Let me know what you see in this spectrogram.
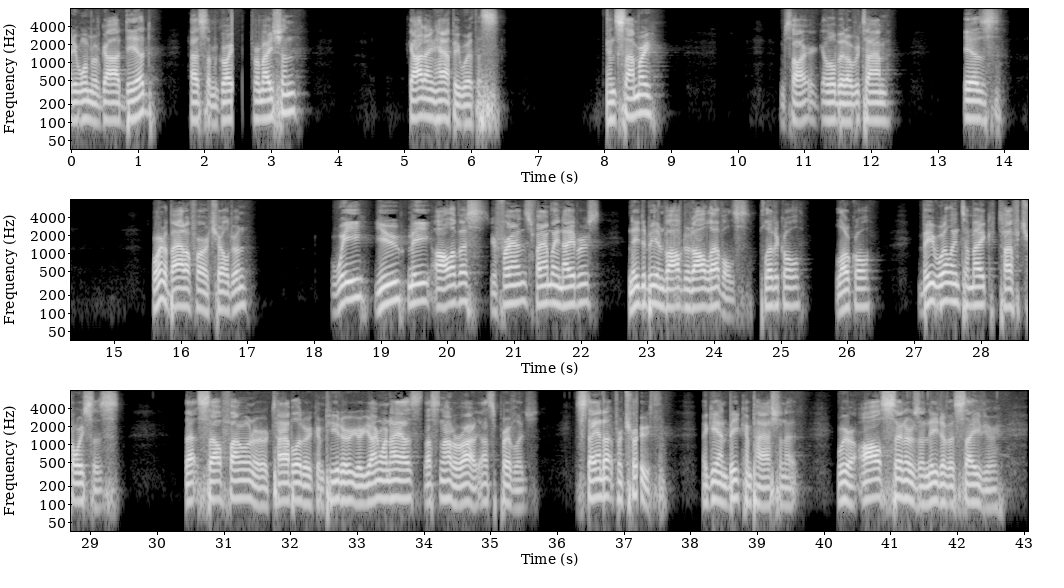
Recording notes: Session #2 of the Skyfall 2023 Conference.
